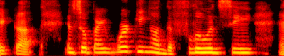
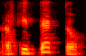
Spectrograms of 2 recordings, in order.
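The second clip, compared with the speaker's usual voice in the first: Spanish cognate, said as a model; teacher's Spanish word demo; Spanish pronunciation; 3 dB quieter than usual. Shown as a demonstration. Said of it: "similar across the languages".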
